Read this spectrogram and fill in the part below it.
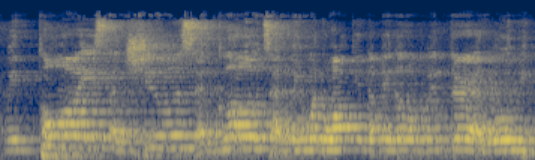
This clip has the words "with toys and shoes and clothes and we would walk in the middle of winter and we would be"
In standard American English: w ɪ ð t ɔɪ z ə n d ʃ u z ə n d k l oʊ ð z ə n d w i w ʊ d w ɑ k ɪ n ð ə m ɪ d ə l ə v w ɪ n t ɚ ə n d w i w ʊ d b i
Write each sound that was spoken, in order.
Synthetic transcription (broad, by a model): w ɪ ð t ɔɪ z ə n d ʃ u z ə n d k l oʊ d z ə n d w i w ʊ d w ɑ k ɪ n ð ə m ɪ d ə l ə v w ɪ n t ɚ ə n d w i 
